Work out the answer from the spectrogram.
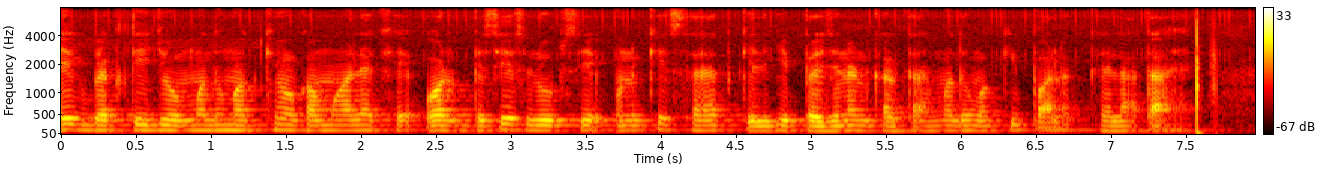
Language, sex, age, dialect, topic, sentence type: Hindi, male, 18-24, Awadhi Bundeli, agriculture, statement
